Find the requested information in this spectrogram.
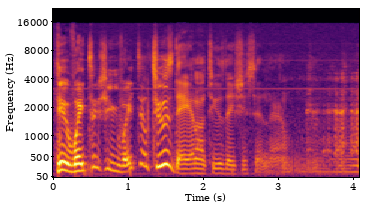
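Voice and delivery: ordinary talk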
